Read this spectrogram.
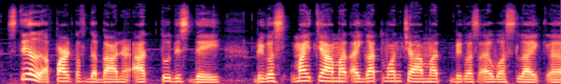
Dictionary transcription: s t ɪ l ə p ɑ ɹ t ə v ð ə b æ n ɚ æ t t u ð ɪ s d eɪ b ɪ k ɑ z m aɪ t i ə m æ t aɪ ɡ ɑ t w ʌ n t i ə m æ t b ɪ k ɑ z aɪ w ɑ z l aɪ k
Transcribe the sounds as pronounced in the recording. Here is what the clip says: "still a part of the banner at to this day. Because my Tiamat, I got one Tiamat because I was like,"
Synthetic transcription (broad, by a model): s t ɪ l ə p ɑ ɹ t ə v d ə b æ n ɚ t t u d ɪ s d eɪ b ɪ k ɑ s m aɪ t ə m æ t aɪ ɡ ɑ t w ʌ n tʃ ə m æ t b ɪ k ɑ s aɪ w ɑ s l aɪ k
